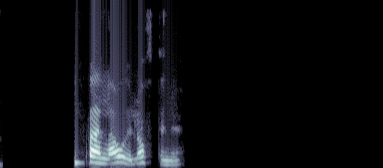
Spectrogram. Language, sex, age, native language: Icelandic, female, 40-49, Icelandic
